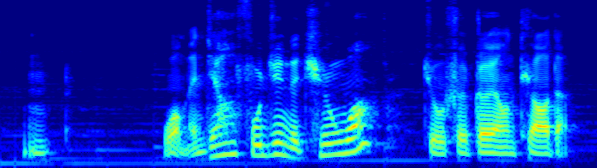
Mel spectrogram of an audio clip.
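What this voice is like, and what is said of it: Quiet muttering voice. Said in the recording (Chinese): “兔子中最年长的一位小声嘀咕”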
